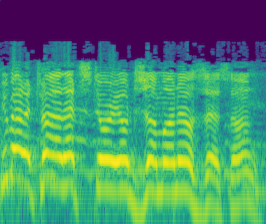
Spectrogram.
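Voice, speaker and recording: An actor playing an amused, skeptical city passerby in an old-time radio comedy. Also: male voice, extremely high pitch, very animated, brisk. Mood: amused, dismissive. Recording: muffled old radio recording, crowd behind.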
